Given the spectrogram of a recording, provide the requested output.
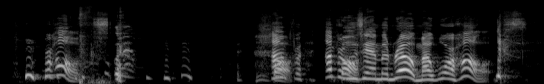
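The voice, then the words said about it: Put-on Louisiana Monroe accent. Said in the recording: “That sounds like a really good Monroe accent there.”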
